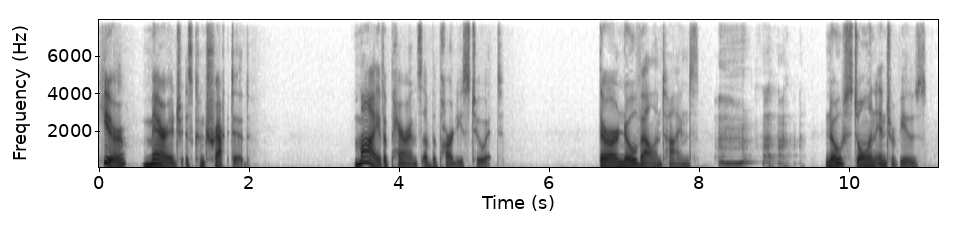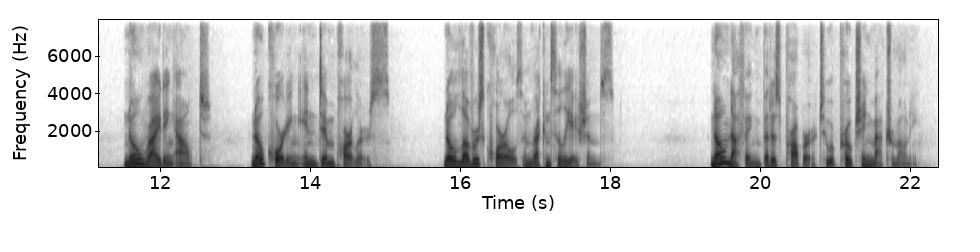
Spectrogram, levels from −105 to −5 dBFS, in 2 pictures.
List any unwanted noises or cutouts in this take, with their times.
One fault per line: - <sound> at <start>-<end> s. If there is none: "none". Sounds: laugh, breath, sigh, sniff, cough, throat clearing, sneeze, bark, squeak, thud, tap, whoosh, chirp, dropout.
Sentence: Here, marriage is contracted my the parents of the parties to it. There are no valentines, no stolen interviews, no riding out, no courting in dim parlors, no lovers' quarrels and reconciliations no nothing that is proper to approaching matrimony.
- laugh at 8.2-9.4 s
